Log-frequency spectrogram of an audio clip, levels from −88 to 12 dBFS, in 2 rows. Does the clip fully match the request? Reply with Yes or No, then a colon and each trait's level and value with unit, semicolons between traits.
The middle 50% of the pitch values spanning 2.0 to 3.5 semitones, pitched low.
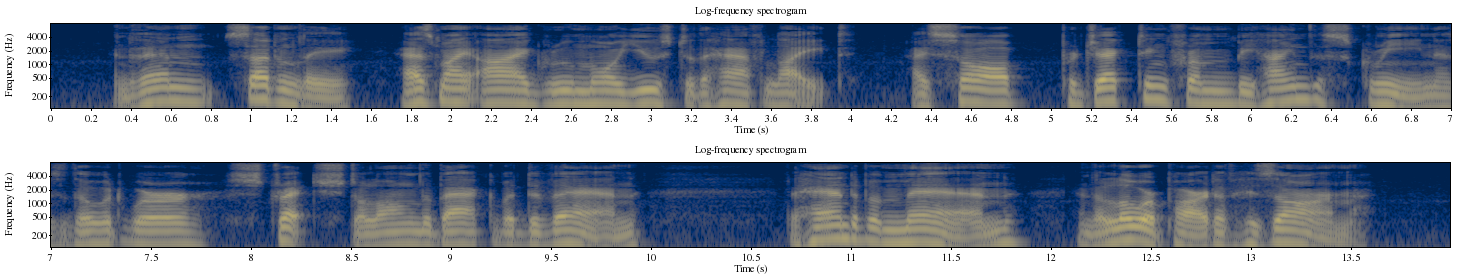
Yes: average, 3.2 semitones; low, 130 Hz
